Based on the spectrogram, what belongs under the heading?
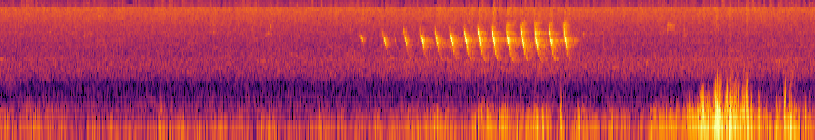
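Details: Female northern cardinal singing: a quick, accelerating run of about a dozen bright, downslurred whistled notes, lasting roughly three seconds, over steady low rumbling background noise.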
